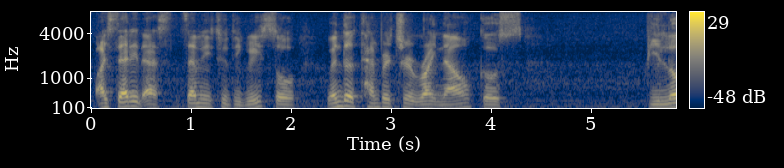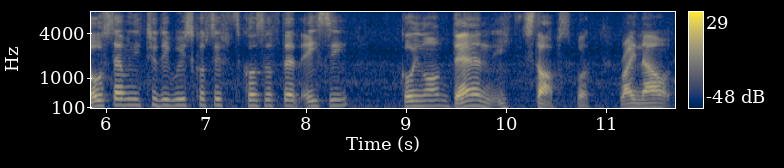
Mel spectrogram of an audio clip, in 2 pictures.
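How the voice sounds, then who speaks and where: A man gives casual live commentary on a soccer match from a room at home. His voice is mellow and a little worn, and he yawns through long rambling asides. A quiet air-conditioner hum runs under everything he says. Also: mid-range voice, normal speed. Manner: chatty, rambling, bursts of excitement at chances. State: tired, yawning. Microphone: home mic without noise canceling.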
